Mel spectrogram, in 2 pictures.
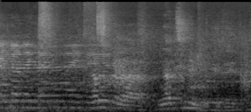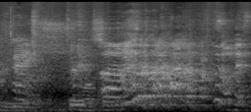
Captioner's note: laughs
